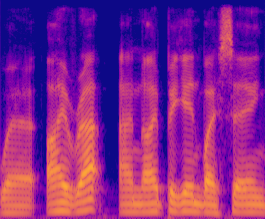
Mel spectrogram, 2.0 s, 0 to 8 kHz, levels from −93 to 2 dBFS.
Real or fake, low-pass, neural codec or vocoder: real; 7.2 kHz; none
